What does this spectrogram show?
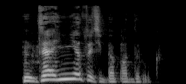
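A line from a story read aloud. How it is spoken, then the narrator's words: Malicious smirking tone. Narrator (Russian): зло ухмыльнулся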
